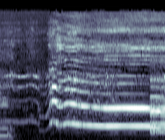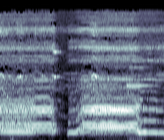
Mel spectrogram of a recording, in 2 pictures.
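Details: A harlequin Great Dane, howling along while watching videos of other dogs howling, gives long wavering tones that slide up and hold, then a rougher second howl; Great Dane.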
